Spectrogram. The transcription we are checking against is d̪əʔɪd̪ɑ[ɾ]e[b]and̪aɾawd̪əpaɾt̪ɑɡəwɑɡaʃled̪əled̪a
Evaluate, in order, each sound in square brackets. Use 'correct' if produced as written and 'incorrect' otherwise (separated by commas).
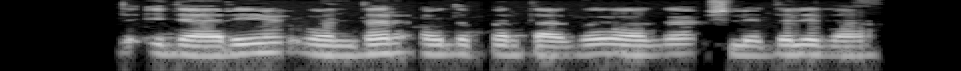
correct, incorrect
